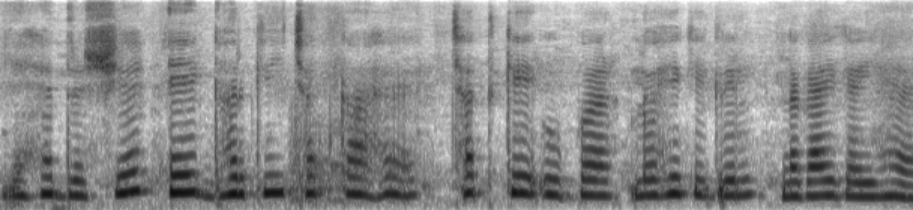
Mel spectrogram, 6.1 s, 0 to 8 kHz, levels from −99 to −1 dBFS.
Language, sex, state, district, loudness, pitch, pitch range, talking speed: Hindi, female, Rajasthan, Churu, -18 LUFS, 230 Hz, 215-245 Hz, 165 wpm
